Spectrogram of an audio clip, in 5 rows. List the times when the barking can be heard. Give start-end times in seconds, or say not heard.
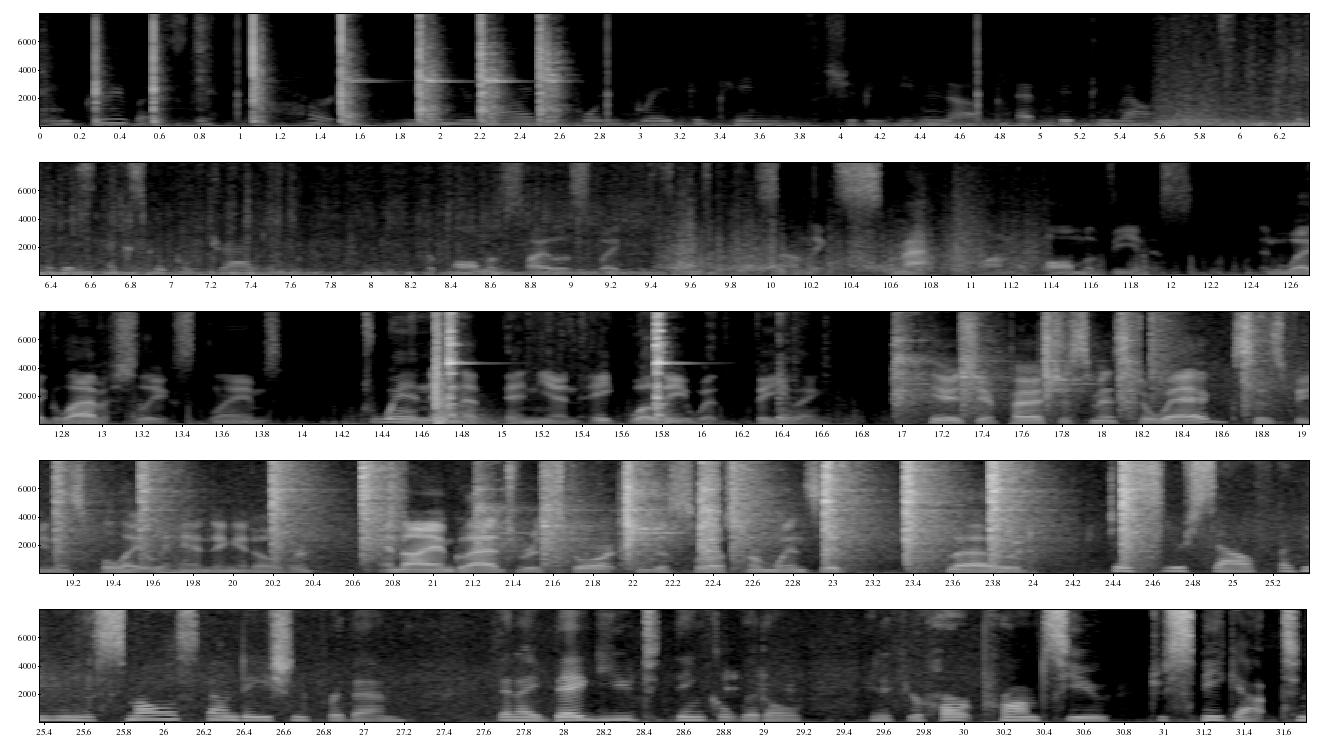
not heard.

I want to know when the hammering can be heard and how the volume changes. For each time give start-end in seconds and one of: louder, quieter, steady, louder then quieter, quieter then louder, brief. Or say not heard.
0.0-2.7 brief
14.7-24.6 quieter then louder.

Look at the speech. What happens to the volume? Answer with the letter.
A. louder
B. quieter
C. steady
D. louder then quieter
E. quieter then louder
A.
